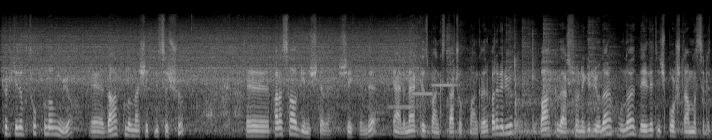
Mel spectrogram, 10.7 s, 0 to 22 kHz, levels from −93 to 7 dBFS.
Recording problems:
thin; very slightly; fading below 300 Hz
household noises; loud; throughout; 8 dB below the speech
chatter from many people; faint; throughout; 25 dB below the speech
uneven, jittery; strongly; from 0.5 to 9 s
dog barking; faint; at 3 s; peak 10 dB below the speech
phone ringing; noticeable; from 6 to 7 s; peak 6 dB below the speech
footsteps; noticeable; at 7.5 s; peak 9 dB below the speech

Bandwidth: 14.5 kHz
